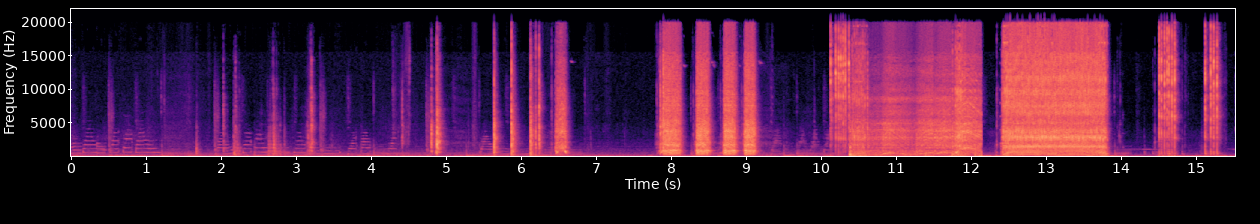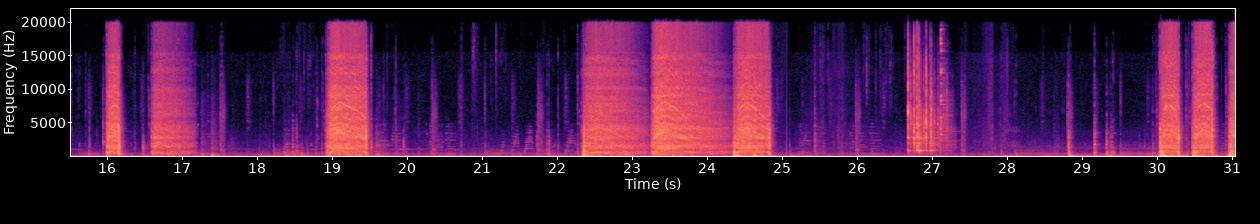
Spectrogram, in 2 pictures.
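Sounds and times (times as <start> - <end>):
power driver backing out screws: 7.8 - 9.2, 10.2 - 13.9, 16.0 - 17.4, 18.5 - 19.8, 22.3 - 25.0, 30.0 - 31.0.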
